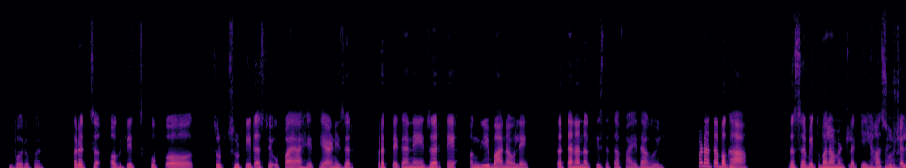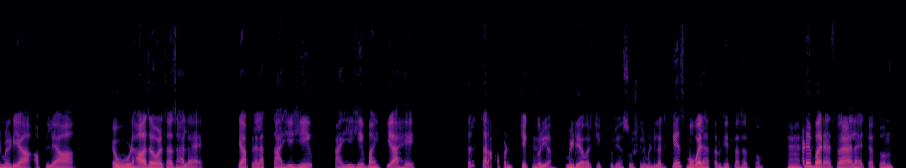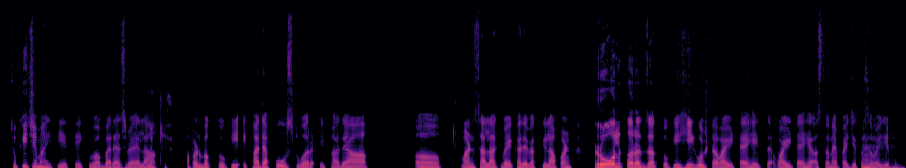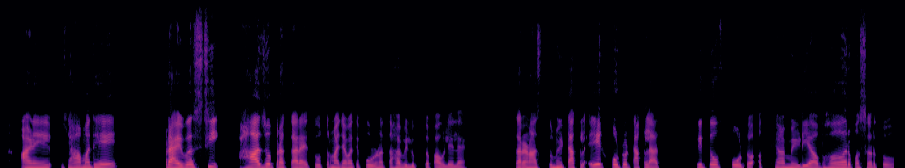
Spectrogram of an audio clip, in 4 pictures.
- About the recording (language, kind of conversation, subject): Marathi, podcast, सोशल मीडियाने तुमच्या दैनंदिन आयुष्यात कोणते बदल घडवले आहेत?
- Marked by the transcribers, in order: "सुटसुटीत" said as "चुटसुटीत"; in English: "चेक"; in English: "चेक"; chuckle; other background noise; in English: "प्रायव्हसी"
